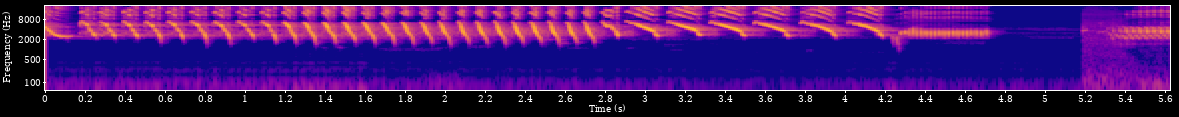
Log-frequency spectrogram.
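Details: Canary singing a strange-sounding lure meant to get young canaries to reply: a rapid high rattle-like trill that turns into descending slurred notes, then a brief buzzy tone, a short pause and another buzz.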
